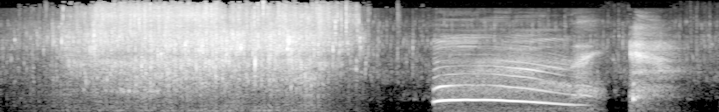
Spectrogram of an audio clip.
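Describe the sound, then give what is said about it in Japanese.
Water pours over a person's head during hair washing: a steady splashing rush lasts about three seconds, then a short, higher tonal sound follows. “まずは頭から流して全部一気に洗っちゃいますよ。”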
